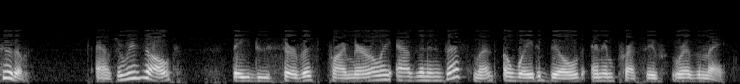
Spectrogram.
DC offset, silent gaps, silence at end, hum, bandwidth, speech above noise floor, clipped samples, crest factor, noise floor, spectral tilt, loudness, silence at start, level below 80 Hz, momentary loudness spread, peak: under 0.1%; none; 0.15 s; none; 5.2 kHz; 40 dB; under 0.1%; 16 dB; -54 dBFS; -12.5 dB/octave; -15 LUFS; 0 s; -66 dBFS; 6 LU; 0 dBFS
